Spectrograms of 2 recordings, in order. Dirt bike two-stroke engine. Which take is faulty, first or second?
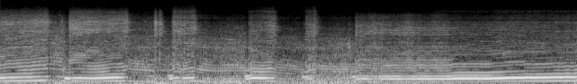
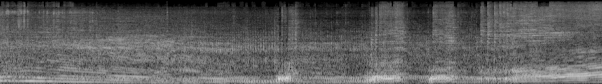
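second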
